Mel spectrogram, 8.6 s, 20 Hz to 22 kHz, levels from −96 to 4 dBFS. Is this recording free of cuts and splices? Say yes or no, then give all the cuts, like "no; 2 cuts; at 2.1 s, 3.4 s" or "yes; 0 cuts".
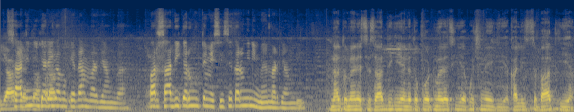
no; 1 cut; at 4.8 s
